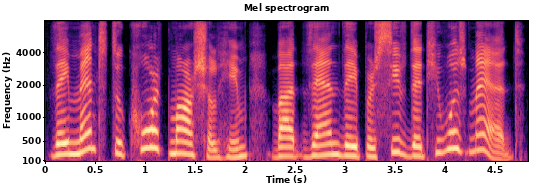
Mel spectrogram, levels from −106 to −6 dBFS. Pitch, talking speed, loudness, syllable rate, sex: 225 Hz, 175 wpm, -16 LUFS, 3.9 syllables/s, female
